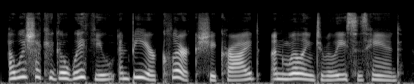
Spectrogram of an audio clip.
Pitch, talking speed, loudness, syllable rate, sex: 245 Hz, 260 wpm, -16 LUFS, 5.8 syllables/s, female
